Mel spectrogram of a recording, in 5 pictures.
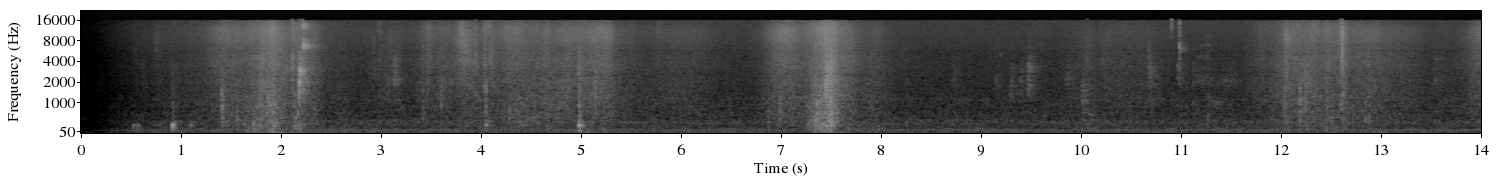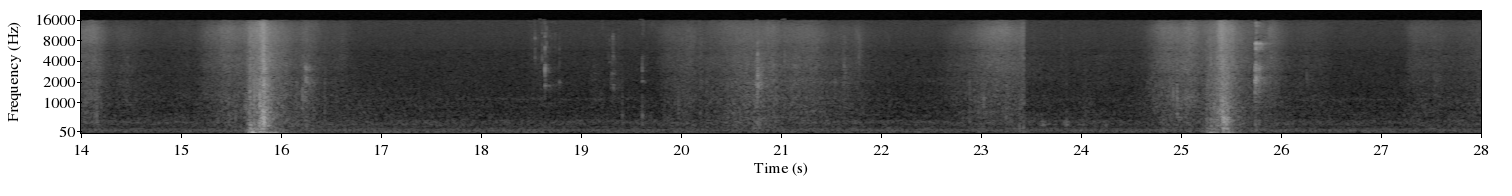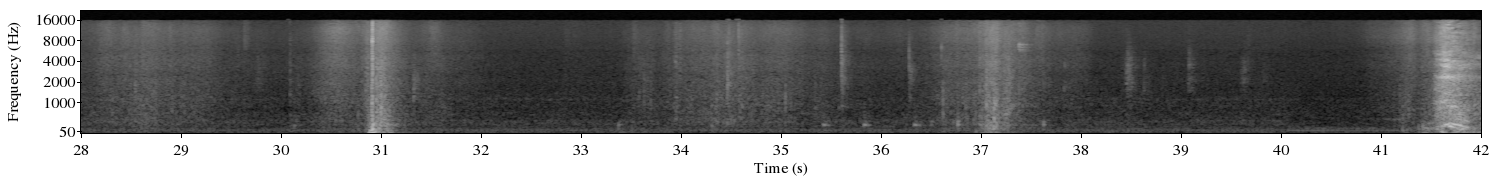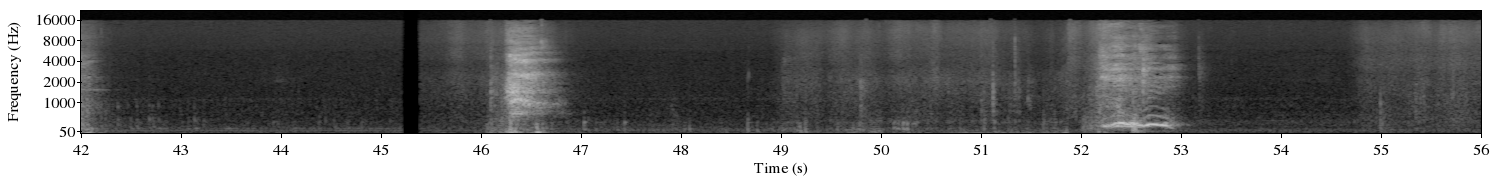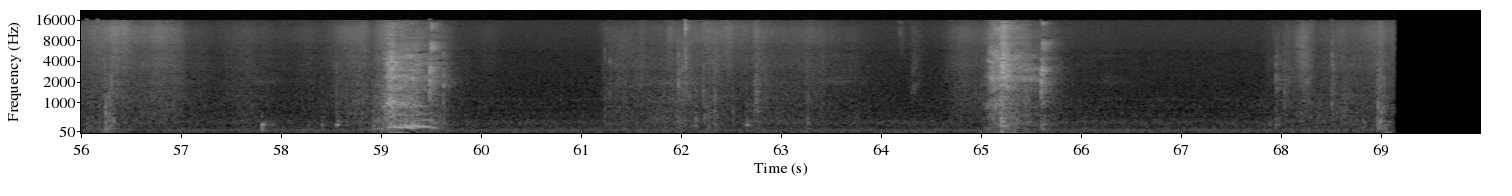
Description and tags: Silk dress flopping down into chair
More exasperated sitting down in a chair in a silk dress.
shudder, moving, movement, dress, silk, chair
